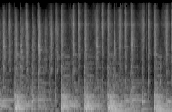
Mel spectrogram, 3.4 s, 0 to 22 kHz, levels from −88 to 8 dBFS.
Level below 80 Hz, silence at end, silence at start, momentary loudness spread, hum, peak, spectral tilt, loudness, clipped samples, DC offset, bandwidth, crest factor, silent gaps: -36 dBFS; 0 s; 0 s; 5 LU; none; -8 dBFS; -4.5 dB/octave; -25 LUFS; under 0.1%; under 0.1%; 19 kHz; 16 dB; none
